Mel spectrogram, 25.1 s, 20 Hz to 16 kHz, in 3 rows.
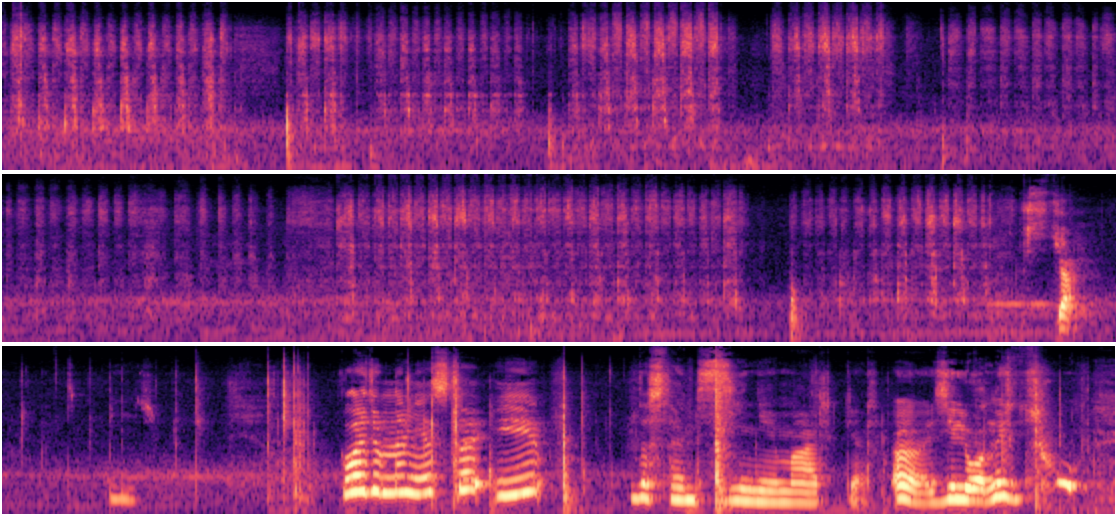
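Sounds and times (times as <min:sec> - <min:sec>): marker scribbling on paper: 0:00.0 - 0:15.9.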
